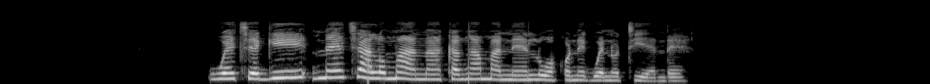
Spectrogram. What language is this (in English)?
Luo (Kenya and Tanzania)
